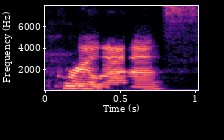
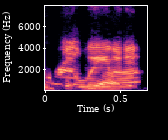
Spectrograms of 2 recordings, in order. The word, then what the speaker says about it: Coriolanus: Coriolanus or Coriolanus, whatever. Coriolanus? See, you could pronounce it either way.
